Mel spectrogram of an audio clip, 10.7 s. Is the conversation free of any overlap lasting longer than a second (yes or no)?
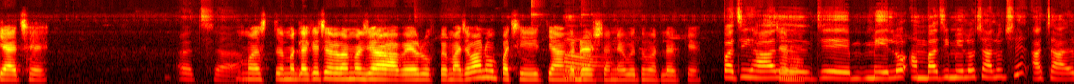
yes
